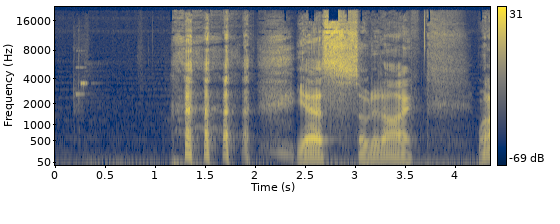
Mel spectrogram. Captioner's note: he laughs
